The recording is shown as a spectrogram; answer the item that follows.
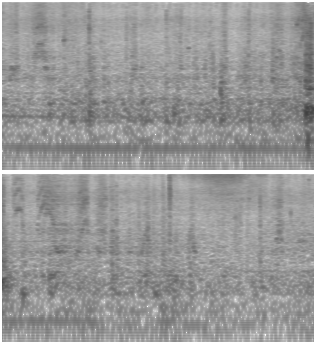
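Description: Low steady hum of a game-drive vehicle moving slowly, with scattered faint scrapes and clicks and one louder knock about three seconds in; the hum fades out near the end.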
